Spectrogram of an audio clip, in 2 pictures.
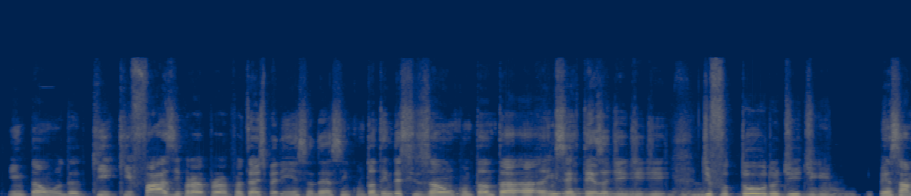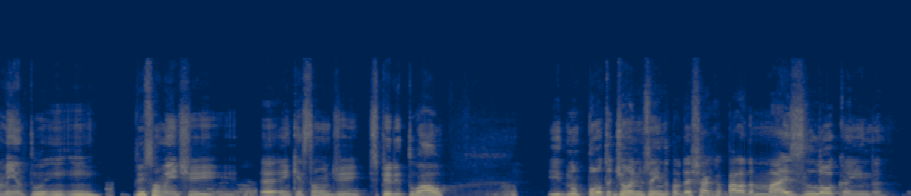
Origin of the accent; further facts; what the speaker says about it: Minas Gerais, Brazil; eu sou de Minas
